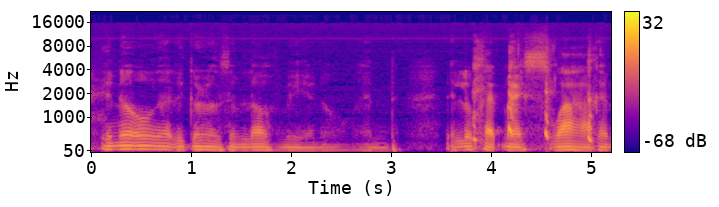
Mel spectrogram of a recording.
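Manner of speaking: very low, deep, hushed whisper with bragging swagger. A speaker imitating DJ Lollipop, in a whispering DJ Lollipop impression. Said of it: "Why I'm whispering?".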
